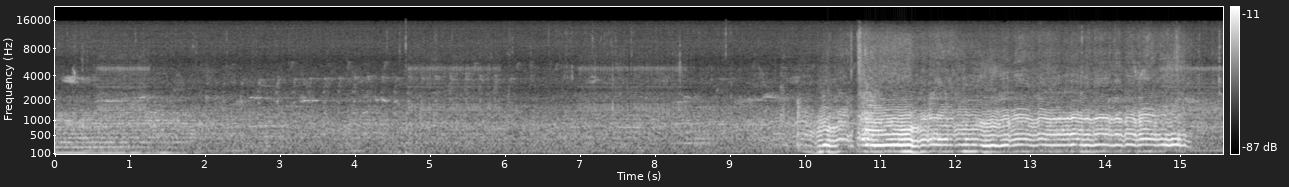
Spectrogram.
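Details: Hornet under observation; after a long quiet stretch, a low, wavering wing buzz starts suddenly and drones steadily for about five seconds.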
